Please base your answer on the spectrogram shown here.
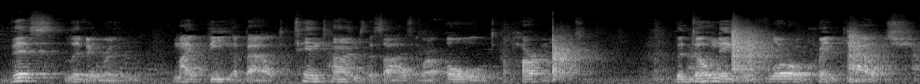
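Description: A man reading his own fiction aloud at an open mic in a bookstore, measured and deliberate. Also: lowish voice, a bit bright. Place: bookstore event space, indoors. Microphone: stand mic, recorded by a far camera. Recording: echoey room from far off, faint noise.

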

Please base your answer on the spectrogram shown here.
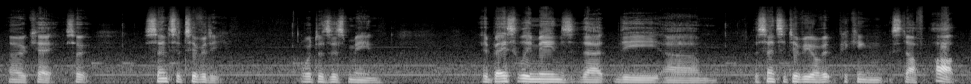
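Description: Middle aged guy doing a casual how-to, mid pitched voice, steady background noise in a small boat cabin. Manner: explanatory, step-by-step, checks in with "right?". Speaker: boat dealer instructor. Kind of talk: informal how-to demonstration. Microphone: clip-on lavalier mic.

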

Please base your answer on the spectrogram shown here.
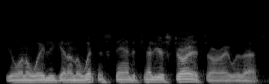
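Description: An actor playing a terse, unflappable police detective in a 1950s radio crime drama, clipped and matter-of-fact. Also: male voice, on the low side, fairly even intonation, racing, natural voice. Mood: coolly pressing. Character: terse, unflappable male police detective, narrating his case. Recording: muffled old radio recording.

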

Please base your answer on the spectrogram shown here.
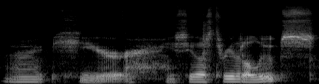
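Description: Slow, gravelly man at a workbench. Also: medium pitch, very animated, fairly bright tone. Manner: slow, halting, talks to himself while working. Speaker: hobbyist showing a radio modification. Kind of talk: casual hands-on demonstration. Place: indoors at a wooden workbench.

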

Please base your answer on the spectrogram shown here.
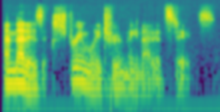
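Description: Woman, middle-aged, low pitch, crisp forceful edge, reflective panel discussion. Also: fast talker. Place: indoor conference stage.

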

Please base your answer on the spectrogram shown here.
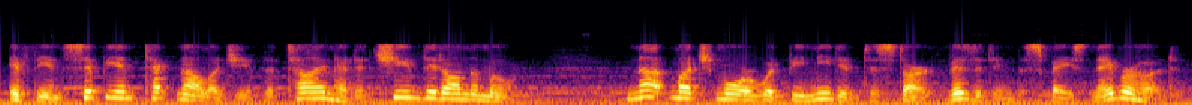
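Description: Tinny, lively male documentary narrator. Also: on the high side, normal speed. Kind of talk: formal scripted documentary narration. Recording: tinny phone-like sound over music. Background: background music.

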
